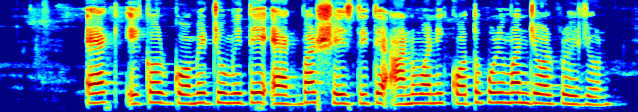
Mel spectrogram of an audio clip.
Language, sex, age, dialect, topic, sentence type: Bengali, female, 18-24, Northern/Varendri, agriculture, question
